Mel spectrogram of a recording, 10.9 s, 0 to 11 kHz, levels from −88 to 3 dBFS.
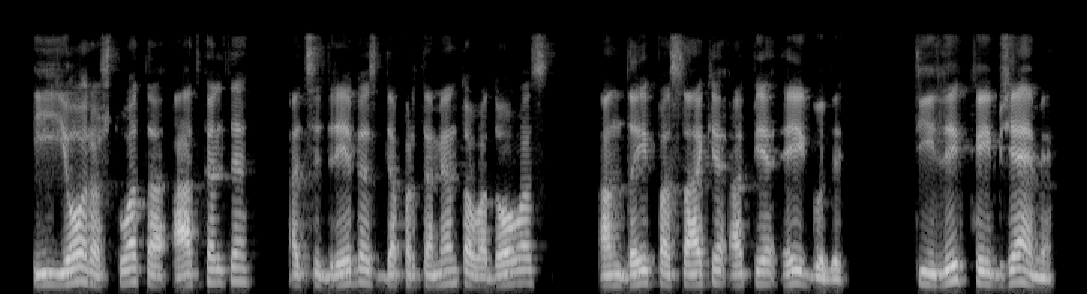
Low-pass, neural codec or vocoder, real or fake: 7.2 kHz; none; real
